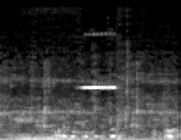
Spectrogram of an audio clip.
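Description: Indistinct voices of people talking in the background over a steady low engine hum, with a brief high thin tone about a second in.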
